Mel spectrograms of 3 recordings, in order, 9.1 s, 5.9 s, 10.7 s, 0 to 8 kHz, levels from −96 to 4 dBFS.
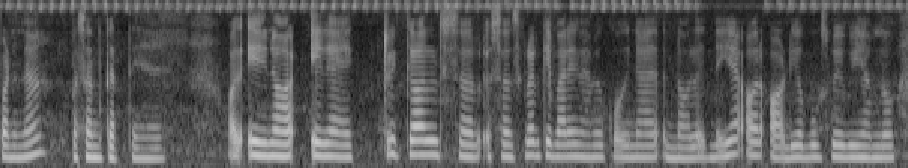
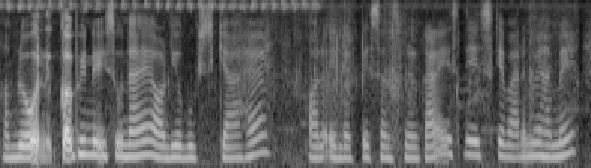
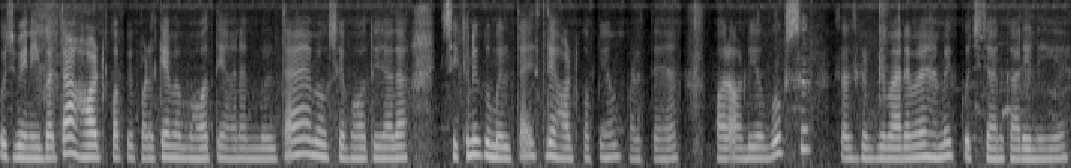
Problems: constant background noise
